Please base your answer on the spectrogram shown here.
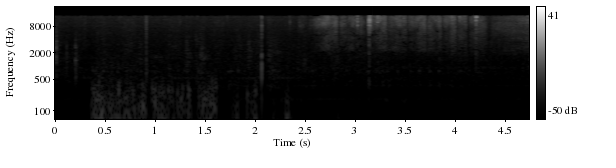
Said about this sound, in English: Okay, can I erase this?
